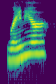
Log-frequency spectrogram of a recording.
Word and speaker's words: Rainier: Rainier?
